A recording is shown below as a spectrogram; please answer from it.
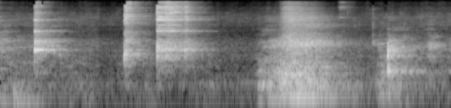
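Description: A utensil clanks and scrapes against a metal cooking pan while spices are stirred, several sharp separate knocks followed by a longer scraping sweep, close and fairly quiet.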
